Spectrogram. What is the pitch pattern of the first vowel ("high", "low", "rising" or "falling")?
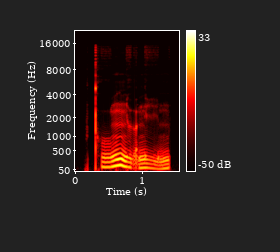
rising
